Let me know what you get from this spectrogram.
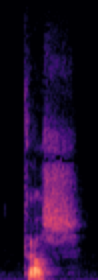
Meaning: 1. trass, ground tuff 2. bagasse (the residue from processing sugar cane after the juice is extracted)
- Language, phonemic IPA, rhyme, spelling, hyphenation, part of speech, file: Dutch, /trɑs/, -ɑs, tras, tras, noun, Nl-tras.ogg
